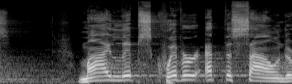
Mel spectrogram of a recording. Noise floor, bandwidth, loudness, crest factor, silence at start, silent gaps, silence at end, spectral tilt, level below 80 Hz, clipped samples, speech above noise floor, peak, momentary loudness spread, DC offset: -42 dBFS; over 20 kHz; -16 LUFS; 14 dB; 0 s; none; 0 s; -4.5 dB/octave; -44 dBFS; under 0.1%; 27 dB; -2 dBFS; 5 LU; under 0.1%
